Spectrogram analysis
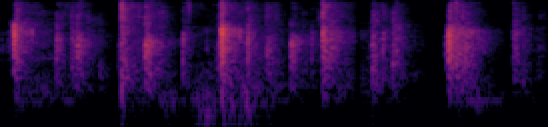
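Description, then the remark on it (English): An audience claps their hands for God in uneven, overlapping bursts of sharp, bright smacks, with brief lulls between waves. No one speaks. “Give God the hand clap.”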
